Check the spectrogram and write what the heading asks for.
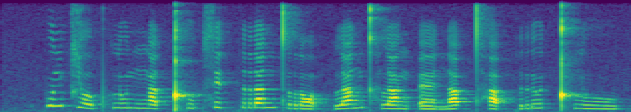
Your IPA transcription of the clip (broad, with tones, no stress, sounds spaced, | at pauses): p u˥˩ n t͡ɕ ɤː˩˦ pʰ l u˧ n ŋ a˨˩ t̚ kʰ u˦˥ ʔ s e˥˩ k̚ p r a˥˩ n t r ɔː˨˩ t̚ p l a˥˩ n kʰ l a˧ ŋ ʔ ɛː˨˩ n a˥˩ ʔ tʰ a˨˩ ʔ p r ɯː˦˥ t̚ kʰ l uː˧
